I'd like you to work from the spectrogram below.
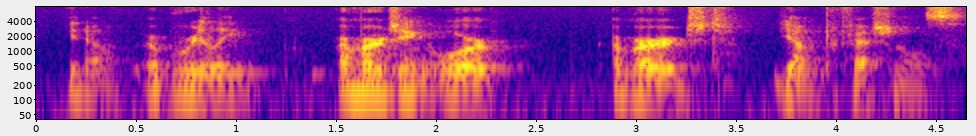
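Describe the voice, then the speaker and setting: Somewhat breathy and monotone, with flat intonation, the voice moves at a fairly slow pace amid audible room echo. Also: man. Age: 60s. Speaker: musician and conductor. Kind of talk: casual interview chat. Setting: in-person podcast recording. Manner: halting, many fillers and restarts.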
